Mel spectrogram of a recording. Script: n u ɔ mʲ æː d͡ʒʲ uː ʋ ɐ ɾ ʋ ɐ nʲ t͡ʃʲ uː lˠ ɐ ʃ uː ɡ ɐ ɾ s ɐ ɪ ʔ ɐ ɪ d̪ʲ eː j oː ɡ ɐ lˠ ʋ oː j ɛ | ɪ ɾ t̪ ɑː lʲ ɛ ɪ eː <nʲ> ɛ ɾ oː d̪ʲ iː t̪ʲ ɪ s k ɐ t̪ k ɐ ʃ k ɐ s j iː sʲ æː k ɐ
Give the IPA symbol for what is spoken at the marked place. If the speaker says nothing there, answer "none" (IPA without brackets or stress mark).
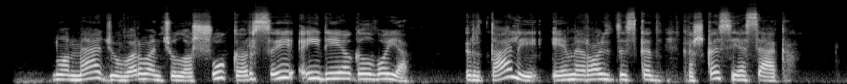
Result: mʲ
